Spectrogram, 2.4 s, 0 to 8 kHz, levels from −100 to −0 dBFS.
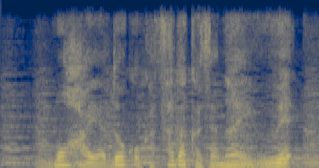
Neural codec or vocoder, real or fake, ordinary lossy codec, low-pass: none; real; Opus, 64 kbps; 7.2 kHz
